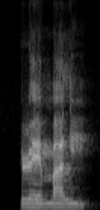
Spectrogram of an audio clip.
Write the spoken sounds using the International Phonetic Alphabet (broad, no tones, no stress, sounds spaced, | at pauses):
ɭ ɛ m a l i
